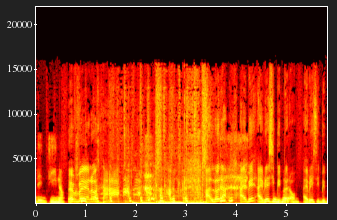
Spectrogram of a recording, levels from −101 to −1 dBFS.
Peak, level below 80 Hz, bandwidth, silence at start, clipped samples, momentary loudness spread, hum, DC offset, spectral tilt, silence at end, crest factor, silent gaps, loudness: -4 dBFS; -26 dBFS; 16.5 kHz; 0 s; under 0.1%; 4 LU; none; under 0.1%; -4.5 dB/octave; 0 s; 14 dB; none; -18 LUFS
